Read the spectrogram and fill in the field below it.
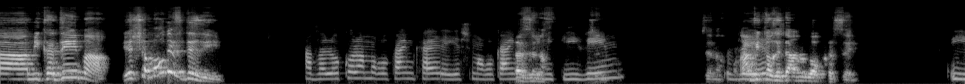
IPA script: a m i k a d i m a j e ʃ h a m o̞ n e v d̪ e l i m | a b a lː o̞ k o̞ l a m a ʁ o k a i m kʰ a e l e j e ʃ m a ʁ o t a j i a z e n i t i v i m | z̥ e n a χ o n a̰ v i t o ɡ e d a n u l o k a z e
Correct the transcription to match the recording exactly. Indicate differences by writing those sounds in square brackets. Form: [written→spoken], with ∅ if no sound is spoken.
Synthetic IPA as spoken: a m i k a d i m a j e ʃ h a m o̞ n e v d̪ e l i m | a [b→v] a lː o̞ k o̞ l a m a ʁ o k a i m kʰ a e l e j e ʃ m a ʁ o [t→k] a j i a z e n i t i v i m | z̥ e n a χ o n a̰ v i t o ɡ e d a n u l o k a z e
